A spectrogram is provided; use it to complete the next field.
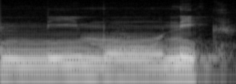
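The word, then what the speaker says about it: mnemonic: पहला letter silent हो जाएगा पहला लेटर एम साइलेंट तो इसको आप पढ़ेंगे निमोनिक क्या पढ़ेंगे निमोनिक ये हो गया अब इसमें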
